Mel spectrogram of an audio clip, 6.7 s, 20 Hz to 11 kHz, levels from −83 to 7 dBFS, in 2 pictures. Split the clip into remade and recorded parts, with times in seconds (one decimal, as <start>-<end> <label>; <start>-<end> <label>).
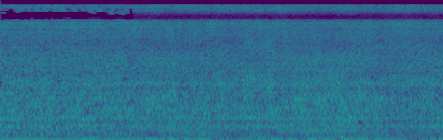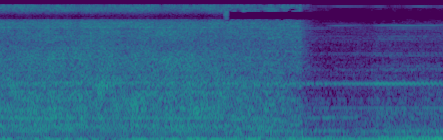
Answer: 0.0-1.0 recorded; 1.0-5.0 remade; 5.0-6.7 recorded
